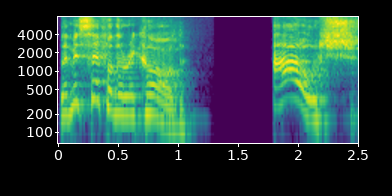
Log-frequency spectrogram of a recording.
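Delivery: very annoyed, irritated, swooping voice. A character standing up and massaging a sore muscle speaks out loud, very annoyed voice. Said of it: "in a very annoyed voice".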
